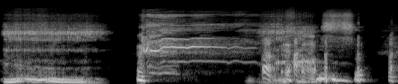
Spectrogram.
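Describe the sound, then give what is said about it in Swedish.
A person mimics an animal snoring with a few rough, throaty grunting breaths and a drawn-out nasal tone, loud, in short bursts separated by brief pauses. “Då har den somnat mitt i jakten för att det är någonting i stressen som gör att de”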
